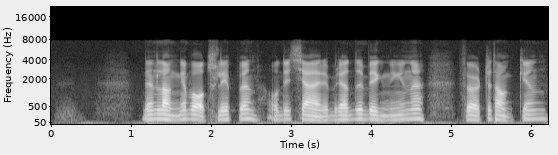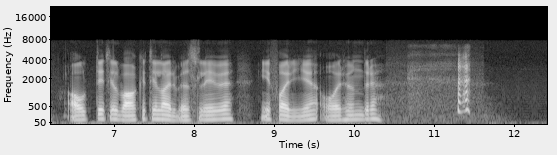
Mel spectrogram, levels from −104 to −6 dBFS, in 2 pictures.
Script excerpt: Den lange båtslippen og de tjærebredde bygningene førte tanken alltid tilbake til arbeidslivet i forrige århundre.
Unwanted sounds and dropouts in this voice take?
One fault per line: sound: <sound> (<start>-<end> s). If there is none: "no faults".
sound: laugh (10.7-11.5 s)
